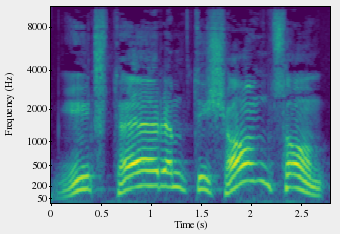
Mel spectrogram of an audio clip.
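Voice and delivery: slow, high, drawn-out mock voice; mocking mimicry. A narrator's reading. Old nobleman mocking the young wife's boast, slow and high. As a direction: parrot her in a teasing sing-song. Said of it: "rzekł, przedrzeźniając Zagloba".

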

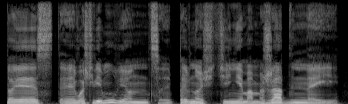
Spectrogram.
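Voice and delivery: high, halting, drawn-out hedging; hesitant evasion. A narrator's reading. Maruszewicz answers the judge, hesitant and evasive.

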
